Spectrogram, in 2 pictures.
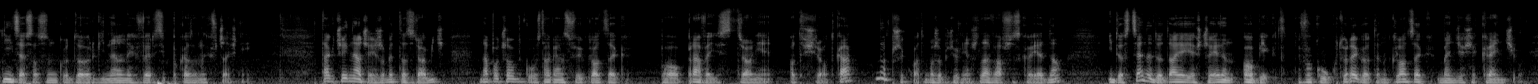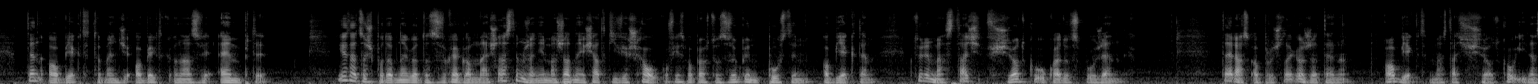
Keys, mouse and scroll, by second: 5.2-7.1 drag, 11.5-14.4 middle drag, 16.1 shift+a, 23.4-25.3 middle drag, 27.1-30.7 middle drag.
